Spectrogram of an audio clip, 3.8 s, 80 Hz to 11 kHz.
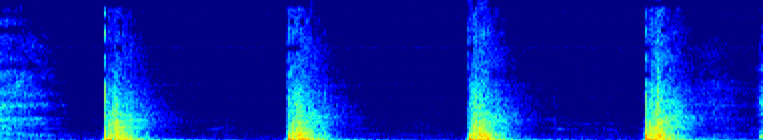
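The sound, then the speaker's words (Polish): A foot kicks a chair four times: four loud, hollow thuds at a steady, evenly spaced rhythm, each striking sharply and then fading before the next. “4 razy kopnął pan nogą w krzesło.”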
